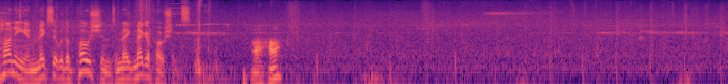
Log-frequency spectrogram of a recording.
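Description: Footsteps patter softly on dirt.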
